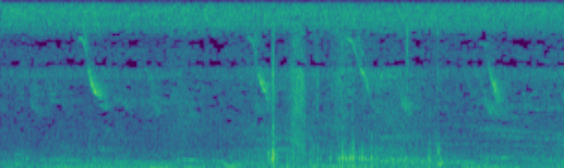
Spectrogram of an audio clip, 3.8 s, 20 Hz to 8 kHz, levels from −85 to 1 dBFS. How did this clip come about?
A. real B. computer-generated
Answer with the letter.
A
